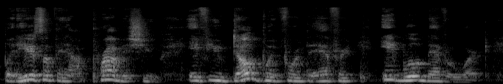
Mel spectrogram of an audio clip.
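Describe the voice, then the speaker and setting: A young American man telling personal stories casually and giving motivational advice, with an animated, emphatic, slangy delivery. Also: a little high, moderate pace. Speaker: storytelling host. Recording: roomy, echoey sound.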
